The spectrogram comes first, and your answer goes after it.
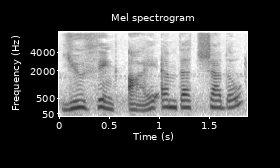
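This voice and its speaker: An actress playing a commanding samurai clan noblewoman in a video game, speaking in an imperious, measured, formal way. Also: mid-range voice, a little mellow, slight background noise, close to an everyday voice. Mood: cool, threatening. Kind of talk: video game cutscene acting.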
